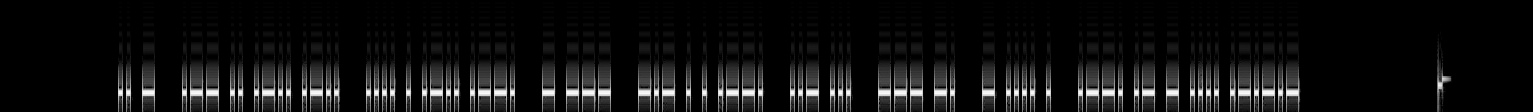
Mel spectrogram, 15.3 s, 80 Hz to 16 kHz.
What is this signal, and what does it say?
Morse code, heard as a keyed tone, about 30 wpm, 700 Hz. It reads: IT WILL HELP TO KEEP US ON THE PATH.
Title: Sentences from Top 1400 Words 30wpm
